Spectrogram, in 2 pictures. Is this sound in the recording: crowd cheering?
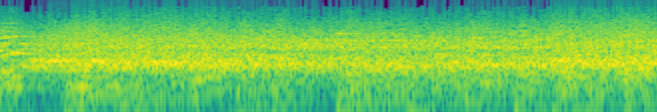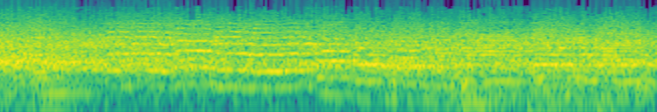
yes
